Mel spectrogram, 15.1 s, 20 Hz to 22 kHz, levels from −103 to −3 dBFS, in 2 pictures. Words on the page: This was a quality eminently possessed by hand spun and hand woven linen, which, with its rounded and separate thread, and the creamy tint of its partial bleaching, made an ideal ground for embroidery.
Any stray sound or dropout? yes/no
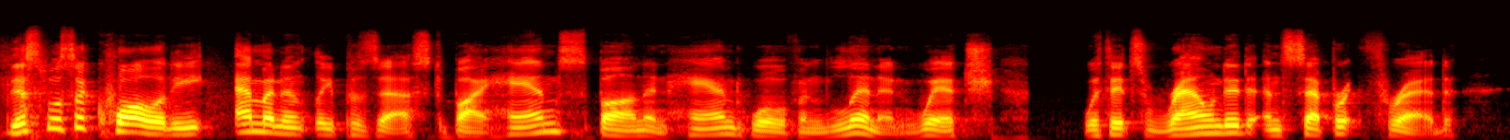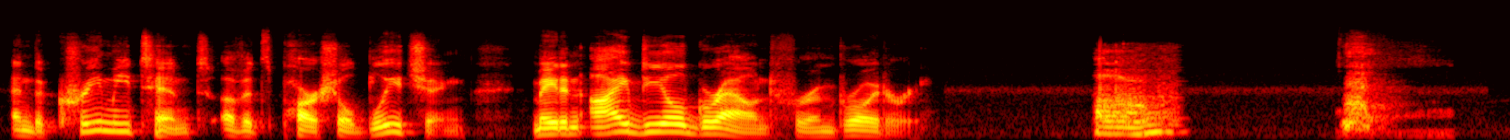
yes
